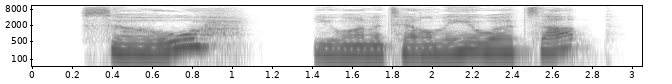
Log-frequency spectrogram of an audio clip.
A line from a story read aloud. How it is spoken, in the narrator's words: she asked nicely, softly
